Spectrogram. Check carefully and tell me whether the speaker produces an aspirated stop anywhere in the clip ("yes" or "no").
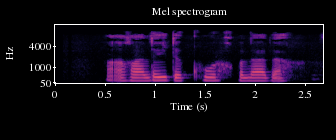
yes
